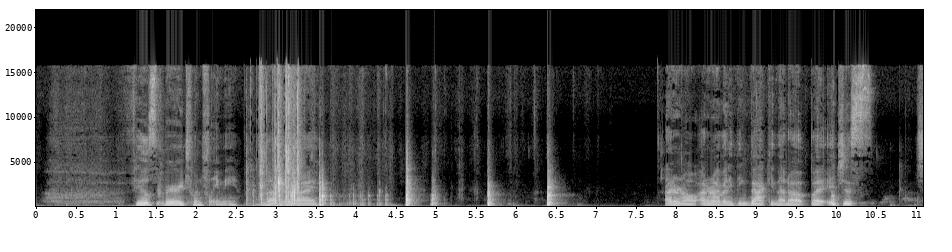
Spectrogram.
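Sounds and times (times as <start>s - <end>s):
woman speaking: 1.2s - 3.6s, 7.8s - 10.5s
hard object knocking on tabletop: 3.6s - 5.8s, 6.4s - 6.6s.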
